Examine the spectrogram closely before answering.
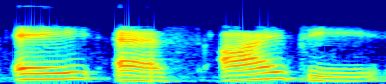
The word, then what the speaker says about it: ASID: Society of interior designers always pronounced asid not as one word is the oldest and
